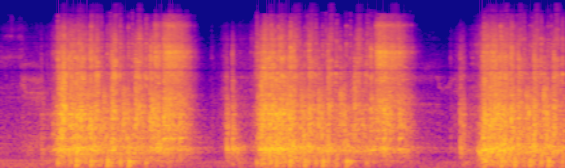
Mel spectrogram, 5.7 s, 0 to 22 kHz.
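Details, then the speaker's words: 1966 Briggs & Stratton lawnmower engine, first start in many years with fuel poured down the carburetor throat: three short ragged bursts after pulls, each dying within about a second; fires on primed fuel but won't keep running. "happens so falling off my blocks hmm that sounds promising track a little more fuel oh"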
